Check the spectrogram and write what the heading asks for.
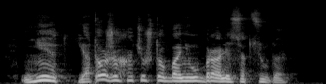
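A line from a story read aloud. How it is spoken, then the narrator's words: Frightened rapid chatter. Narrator (Russian): испуганно затараторил профессор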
